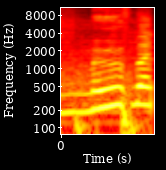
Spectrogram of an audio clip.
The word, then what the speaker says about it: MVMT: of the porta spoof we have the movement i think it's pronounced mvmt it's a sub brand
